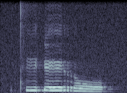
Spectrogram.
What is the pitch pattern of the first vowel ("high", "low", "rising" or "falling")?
high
